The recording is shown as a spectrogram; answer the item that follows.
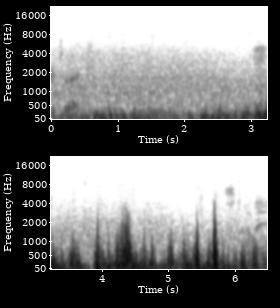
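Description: Wind gusting across the microphone in uneven low rumbles, quieter at first and strongest in the second half.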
